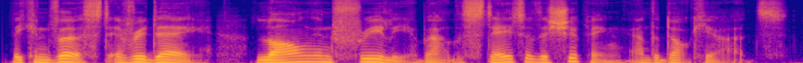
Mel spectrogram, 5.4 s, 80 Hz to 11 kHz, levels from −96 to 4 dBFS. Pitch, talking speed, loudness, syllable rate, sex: 125 Hz, 190 wpm, -18 LUFS, 5.2 syllables/s, male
